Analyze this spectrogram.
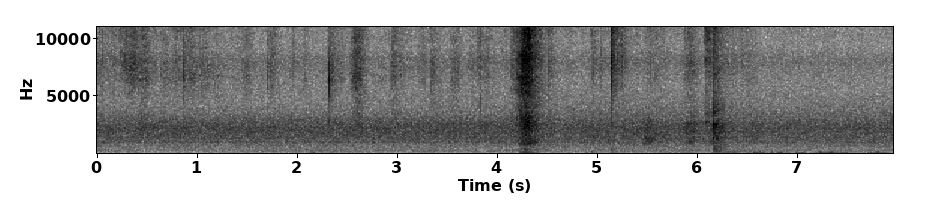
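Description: A puppy and an adult dog play-fighting: a single sharp, brief dog sound about halfway through, another shorter one a couple of seconds later, then scuffling and bumping toward the end.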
